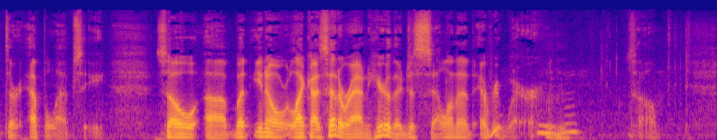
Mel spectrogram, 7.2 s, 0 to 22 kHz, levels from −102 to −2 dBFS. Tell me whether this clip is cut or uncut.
uncut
